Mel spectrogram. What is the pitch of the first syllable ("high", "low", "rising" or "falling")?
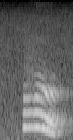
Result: falling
